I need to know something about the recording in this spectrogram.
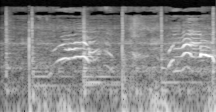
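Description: A young child's high-pitched squeals, two short ones rising and falling in pitch, as she bounces on an inflatable jumping pillow, with a few light thumps.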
